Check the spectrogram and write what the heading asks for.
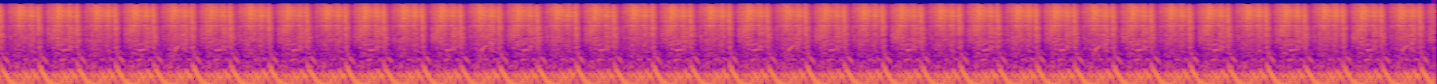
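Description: Techno track playing in a DJ mix: a steady kick drum a little over two beats a second over heavy bass, with no break.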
